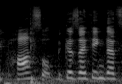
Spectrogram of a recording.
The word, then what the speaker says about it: Postle: T or you yeah I don't pronounce the T okay I just say posle because I think that's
